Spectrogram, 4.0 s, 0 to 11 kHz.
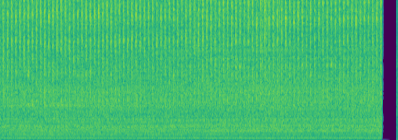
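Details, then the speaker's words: Sears Craftsman 917.370610 self-propelled mower, cold start the next day, with no air filter and milky oil awaiting change: a steady, even single-cylinder drone at constant speed with no misses or knocks, then cut off; normal running. "Let it warm up a bit before I drain this oil. Let's see if it starts much better now. There we go. Let it run a little bit, and then we'll dump the oil out."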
